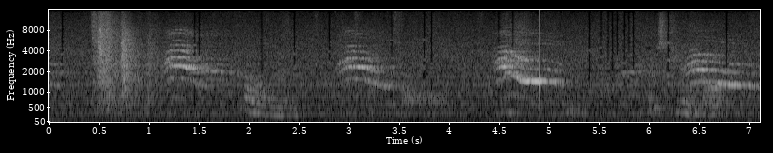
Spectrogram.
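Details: Nervous female Domestic Shorthair cat newly arrived at an animal shelter, meowing four times over seven seconds, each call rising then sliding down in pitch, over a steady low hum.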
